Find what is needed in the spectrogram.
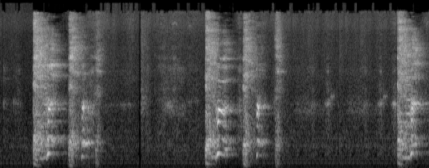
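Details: Cough that won't stop: three bouts of harsh coughing, each two or three quick coughs, separated by quiet pauses; cough.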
